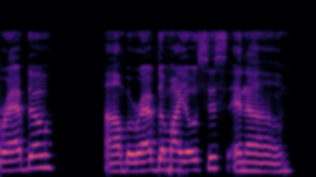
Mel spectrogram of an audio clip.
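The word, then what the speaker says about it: rhabdomyolysis: But at the same time, I'm I couldn't even pronounce it. Right? The short end is called rhabdo. But rhabdomyosis, and it's basically where my bloodstream just kind of got a chokehold.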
